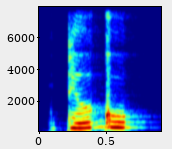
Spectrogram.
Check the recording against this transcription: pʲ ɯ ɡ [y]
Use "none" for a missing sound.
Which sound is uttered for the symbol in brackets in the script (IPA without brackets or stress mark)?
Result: u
